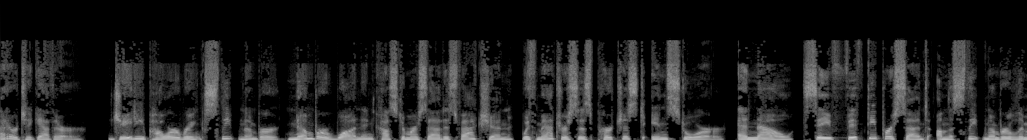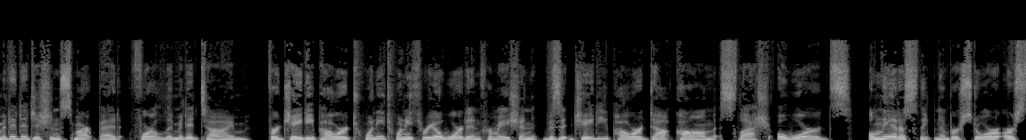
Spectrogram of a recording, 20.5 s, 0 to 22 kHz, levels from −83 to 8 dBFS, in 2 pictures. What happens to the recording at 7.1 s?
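Nothing goes wrong at 7.1 s; the speech carries on intact through that moment with no dropout, click or distortion.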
